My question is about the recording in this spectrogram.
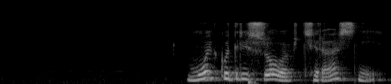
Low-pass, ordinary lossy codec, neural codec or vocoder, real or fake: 7.2 kHz; Opus, 32 kbps; none; real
